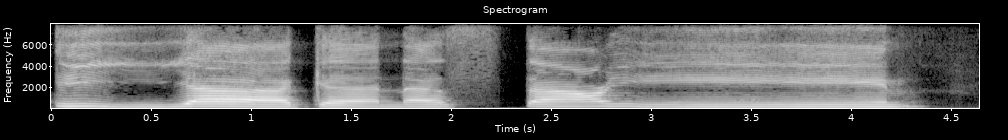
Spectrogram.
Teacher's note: জবরের বাম পাশে খালি আলিফ, এজন্য আমরা এক আলিফ টেনে পড়বো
